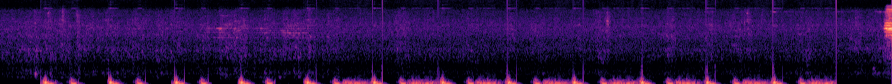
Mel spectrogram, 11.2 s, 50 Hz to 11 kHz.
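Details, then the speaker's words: Mitral stenosis teaching example: loud first sound at about 72 a minute, then a low mid-diastolic rumble introduced after the first few cycles, with late diastolic accentuation. "A mid-diastolic rumble with a late diastolic accentuation. This is the murmur of the mitral stenosis."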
